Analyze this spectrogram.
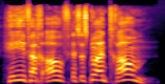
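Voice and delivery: high and loud urgent waking call; Liz's voice. A narrator's reading. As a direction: shake him awake. Liz wakes Max from nightmare.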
